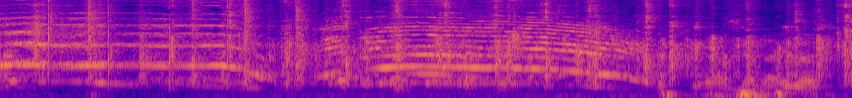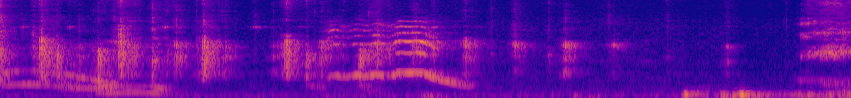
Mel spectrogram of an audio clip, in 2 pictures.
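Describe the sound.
An audience claps steadily while voices whoop and cheer over it, the crowd noise loud and lively at first before thinning out toward the end.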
